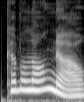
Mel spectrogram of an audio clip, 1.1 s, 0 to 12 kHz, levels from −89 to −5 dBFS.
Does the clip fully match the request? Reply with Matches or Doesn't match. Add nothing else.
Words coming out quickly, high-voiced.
Doesn't match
